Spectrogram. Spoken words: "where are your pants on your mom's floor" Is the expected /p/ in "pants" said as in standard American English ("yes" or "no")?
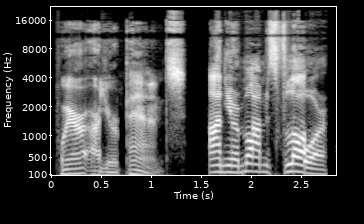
yes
